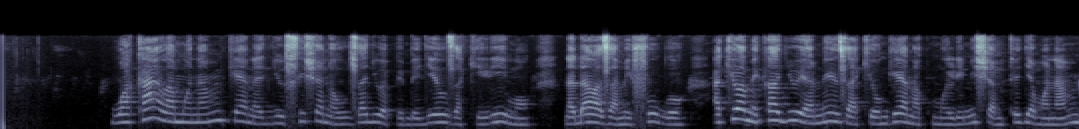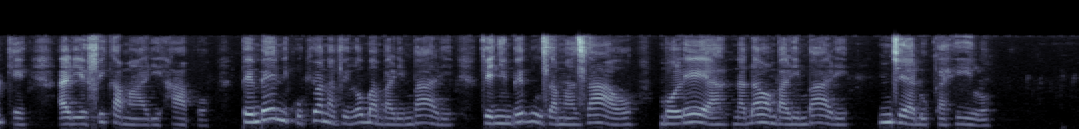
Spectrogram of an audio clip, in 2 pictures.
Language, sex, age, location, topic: Swahili, female, 25-35, Dar es Salaam, agriculture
